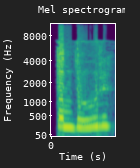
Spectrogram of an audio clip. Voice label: "tandoor", Punjabi

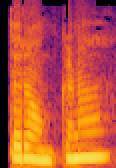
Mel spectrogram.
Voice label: "taronkana", Punjabi; ਤਰੌਂਕਣਾ

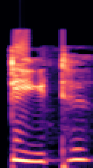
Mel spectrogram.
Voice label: "dhitt", Punjabi

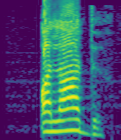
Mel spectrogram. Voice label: "aollad", Punjabi

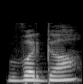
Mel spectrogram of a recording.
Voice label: "werga", Punjabi

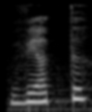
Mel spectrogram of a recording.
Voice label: "veakt", Punjabi; ਵਿਅਕਤ

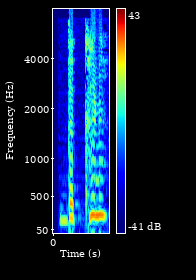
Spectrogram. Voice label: "dakhan", Punjabi; ਦੱਖਣ

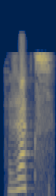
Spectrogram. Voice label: "raks", Punjabi

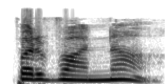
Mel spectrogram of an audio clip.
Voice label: "parvaana", Punjabi

